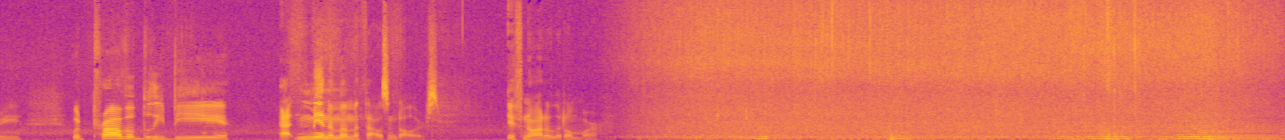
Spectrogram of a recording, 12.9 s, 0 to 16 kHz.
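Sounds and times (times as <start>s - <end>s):
speech: 0.0s - 4.5s, 5.1s - 6.6s, 7.6s - 7.9s, 8.9s - 9.2s, 11.1s - 11.4s
honeybees buzzing around Langstroth box hives during a hive inspection: 6.1s - 12.8s.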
